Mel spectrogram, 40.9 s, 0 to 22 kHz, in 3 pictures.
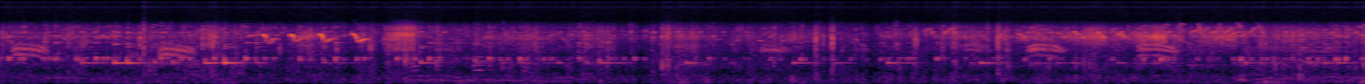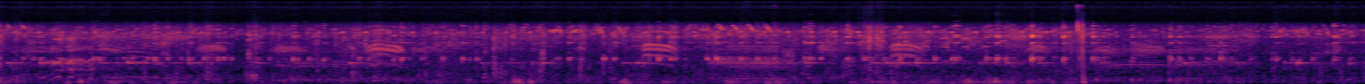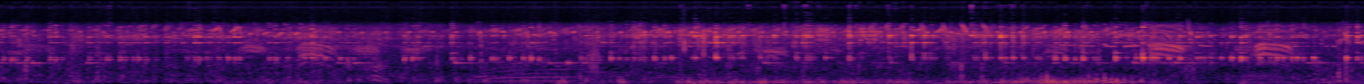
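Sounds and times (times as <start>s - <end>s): sheep bleating: 0.0s - 2.2s, 12.6s - 18.1s, 24.0s - 26.1s, 29.7s - 33.4s.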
